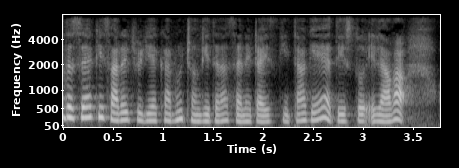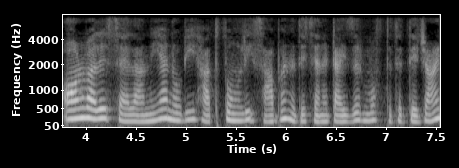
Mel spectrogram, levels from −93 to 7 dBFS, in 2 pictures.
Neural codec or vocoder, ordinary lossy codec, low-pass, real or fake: codec, 24 kHz, 0.5 kbps, DualCodec; none; 7.2 kHz; fake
